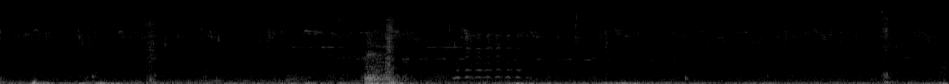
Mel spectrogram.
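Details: Sheep on a farm, walking and grazing in a calm setting; a short bleat with stacked harmonics rises out of low rumbling background noise, with faint higher calls and scattered knocks.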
